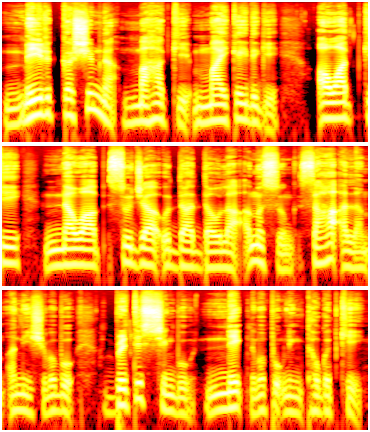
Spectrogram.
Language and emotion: Manipuri, neutral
